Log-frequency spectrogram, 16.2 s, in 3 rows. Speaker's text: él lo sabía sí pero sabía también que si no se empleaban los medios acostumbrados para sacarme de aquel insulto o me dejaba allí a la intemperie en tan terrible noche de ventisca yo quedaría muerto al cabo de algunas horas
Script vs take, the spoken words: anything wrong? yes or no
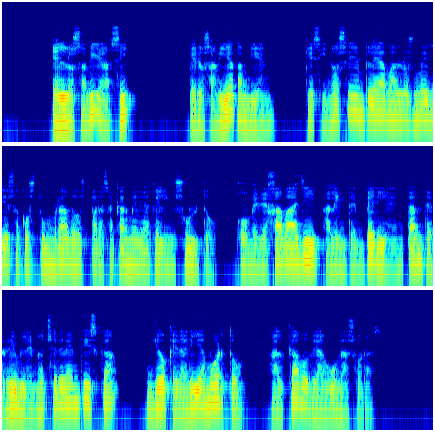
no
